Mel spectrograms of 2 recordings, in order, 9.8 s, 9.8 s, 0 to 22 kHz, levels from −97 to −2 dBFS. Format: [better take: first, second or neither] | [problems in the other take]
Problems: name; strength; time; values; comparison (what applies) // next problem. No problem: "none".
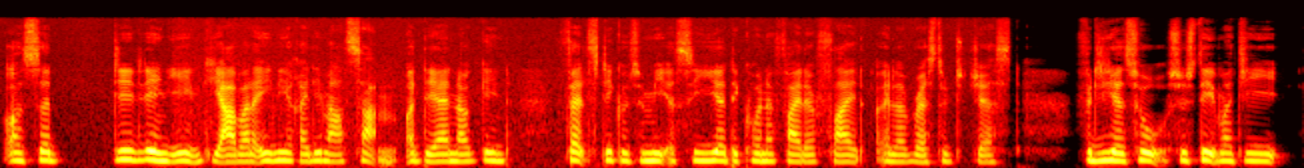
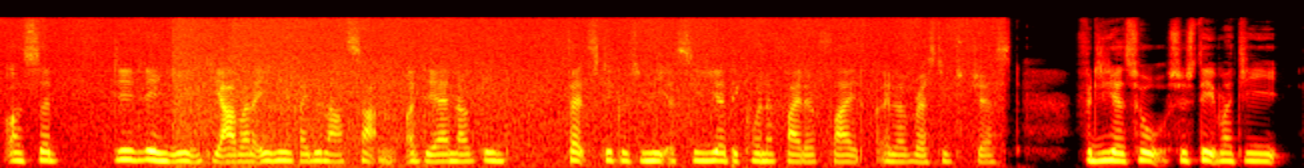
first | hiss; loud; until 7.5 s; 8 dB below the speech; faint in the first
